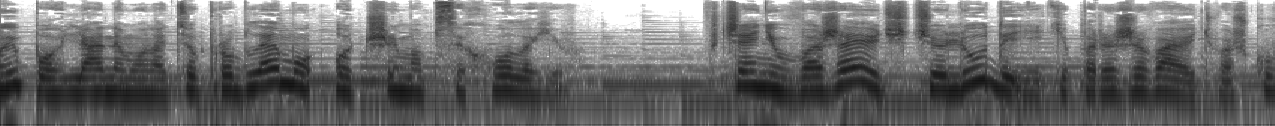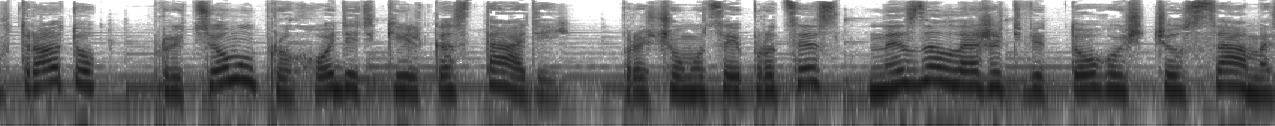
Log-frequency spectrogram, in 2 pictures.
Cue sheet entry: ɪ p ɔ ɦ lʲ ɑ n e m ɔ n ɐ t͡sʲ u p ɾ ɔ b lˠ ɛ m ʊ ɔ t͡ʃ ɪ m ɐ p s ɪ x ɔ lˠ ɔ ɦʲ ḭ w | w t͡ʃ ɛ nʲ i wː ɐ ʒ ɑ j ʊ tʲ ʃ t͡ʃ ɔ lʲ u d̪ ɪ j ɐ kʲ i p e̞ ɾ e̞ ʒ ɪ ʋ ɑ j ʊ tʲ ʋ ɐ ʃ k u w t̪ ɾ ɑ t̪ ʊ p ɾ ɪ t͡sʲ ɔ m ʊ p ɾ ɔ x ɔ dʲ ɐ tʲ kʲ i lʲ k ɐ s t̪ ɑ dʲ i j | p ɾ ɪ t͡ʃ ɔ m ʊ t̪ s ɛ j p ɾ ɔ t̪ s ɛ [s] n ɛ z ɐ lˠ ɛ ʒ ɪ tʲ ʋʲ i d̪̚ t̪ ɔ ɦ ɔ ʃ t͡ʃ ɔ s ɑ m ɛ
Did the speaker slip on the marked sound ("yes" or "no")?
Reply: no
